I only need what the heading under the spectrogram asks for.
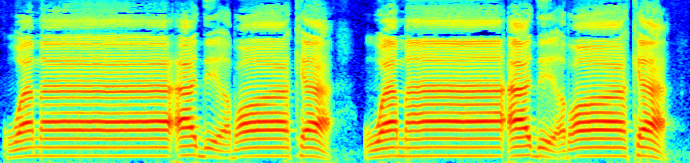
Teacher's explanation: hii dali yetu ina sukun, kwa hiyo hapa tunatakiwa tuifanye qalqala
